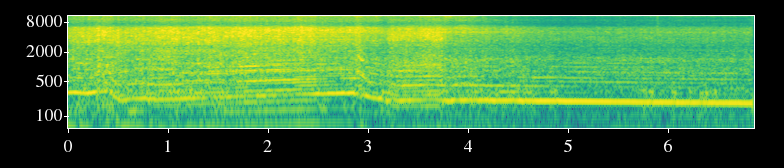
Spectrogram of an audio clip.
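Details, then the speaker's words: K24 AWD Honda Civic at full load on the drag strip: note stumbles and wavers in pitch with uneven roughness, like it's down a cylinder; hard misfire, cause not confirmed. "all right so I uh I lost that one car started misfiring really really bad it feels like it's down a cylinder or [Music] something doesn't sound good it's like misfiring big time"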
